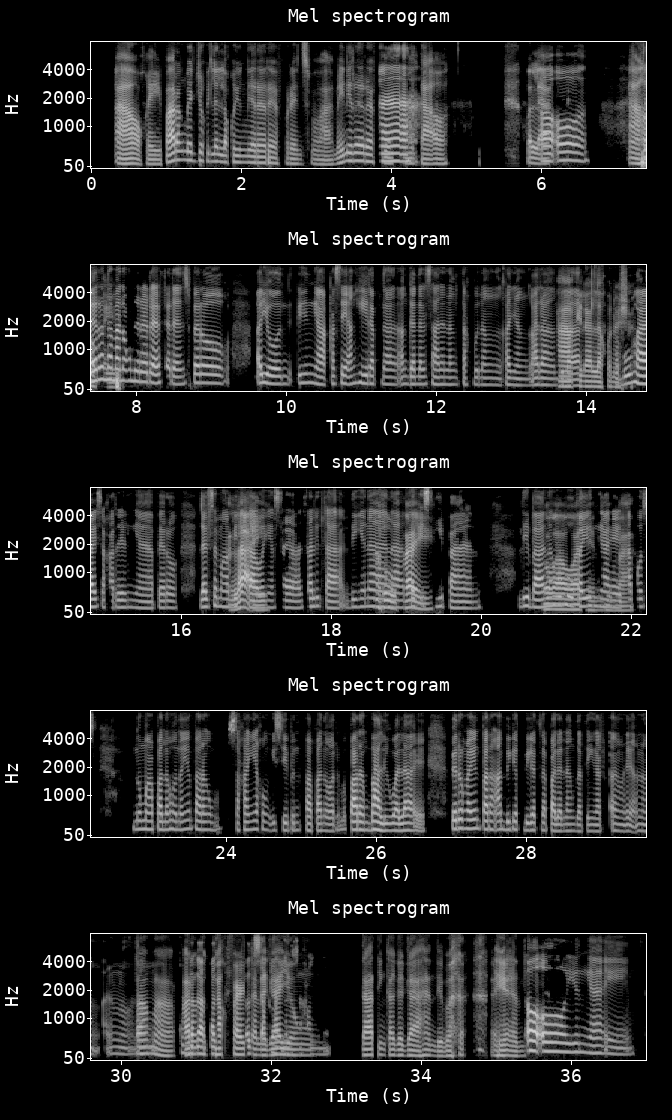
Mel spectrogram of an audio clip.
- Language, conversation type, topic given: Filipino, podcast, May pananagutan ba ang isang influencer sa mga opinyong ibinabahagi niya?
- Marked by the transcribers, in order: other background noise; other noise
